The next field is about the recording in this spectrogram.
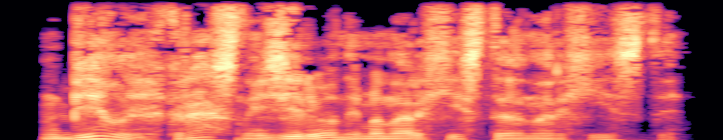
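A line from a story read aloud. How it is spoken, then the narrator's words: Soft, smiling woman. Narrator (Russian): мягко улыбнулась Анна Викторовна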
